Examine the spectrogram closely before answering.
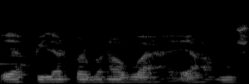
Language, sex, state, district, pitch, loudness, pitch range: Hindi, male, Bihar, Gaya, 115 Hz, -47 LUFS, 110-120 Hz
